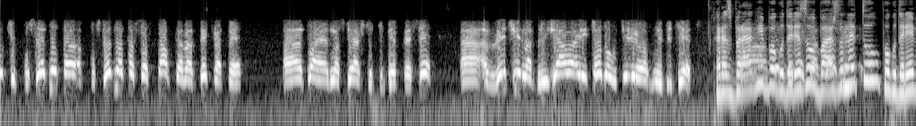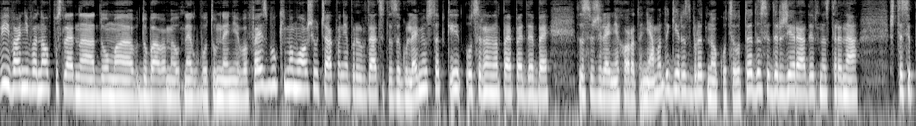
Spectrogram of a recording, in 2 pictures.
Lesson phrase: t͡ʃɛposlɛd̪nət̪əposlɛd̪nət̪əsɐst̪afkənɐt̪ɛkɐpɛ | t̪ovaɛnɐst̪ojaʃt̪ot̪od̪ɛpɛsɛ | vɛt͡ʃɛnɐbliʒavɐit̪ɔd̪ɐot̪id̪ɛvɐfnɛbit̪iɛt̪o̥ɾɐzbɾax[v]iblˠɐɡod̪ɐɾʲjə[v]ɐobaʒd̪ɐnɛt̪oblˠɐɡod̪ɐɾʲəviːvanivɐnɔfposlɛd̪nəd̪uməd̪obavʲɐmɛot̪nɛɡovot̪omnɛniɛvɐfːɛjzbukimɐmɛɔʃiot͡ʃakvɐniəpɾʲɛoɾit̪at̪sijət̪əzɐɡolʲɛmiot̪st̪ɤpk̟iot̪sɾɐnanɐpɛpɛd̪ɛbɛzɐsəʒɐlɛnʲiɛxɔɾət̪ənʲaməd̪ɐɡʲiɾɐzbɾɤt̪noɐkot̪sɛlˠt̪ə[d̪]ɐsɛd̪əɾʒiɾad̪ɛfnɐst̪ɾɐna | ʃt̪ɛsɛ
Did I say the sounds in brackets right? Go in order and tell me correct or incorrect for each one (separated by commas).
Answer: correct, incorrect, correct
